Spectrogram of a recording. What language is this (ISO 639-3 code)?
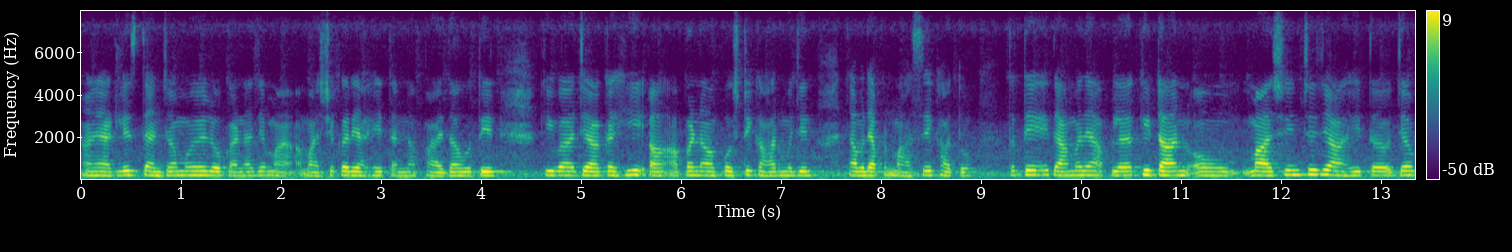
mar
